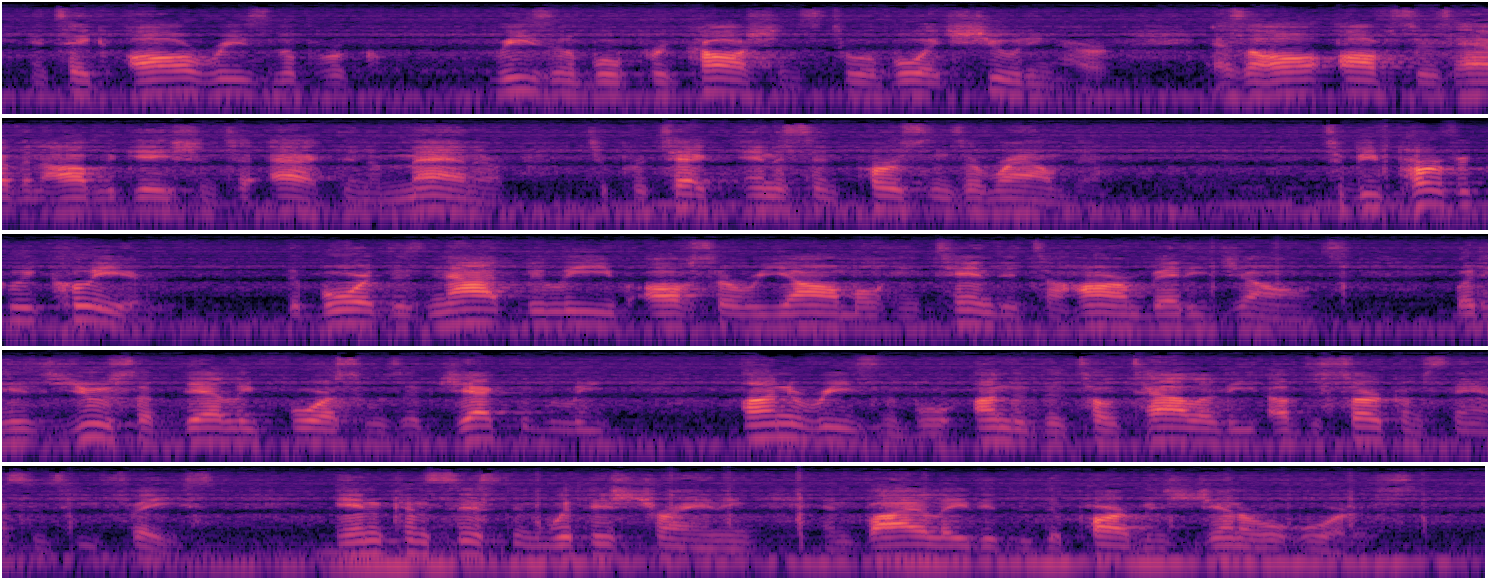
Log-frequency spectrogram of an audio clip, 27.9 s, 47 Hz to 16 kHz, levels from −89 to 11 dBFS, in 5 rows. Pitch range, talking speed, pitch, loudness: 115-140 Hz, 150 wpm, 130 Hz, -28 LUFS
